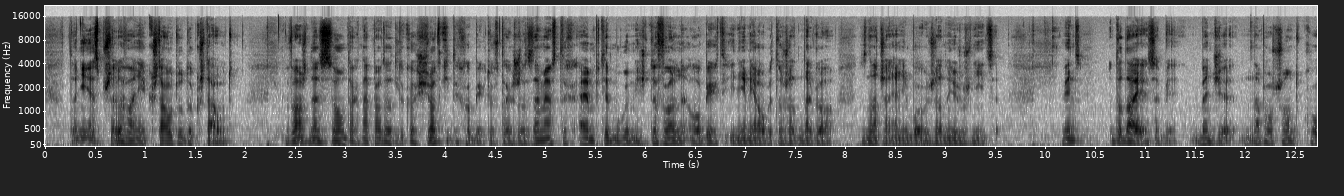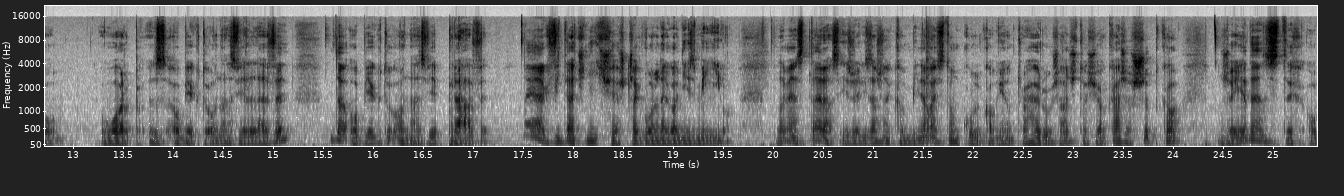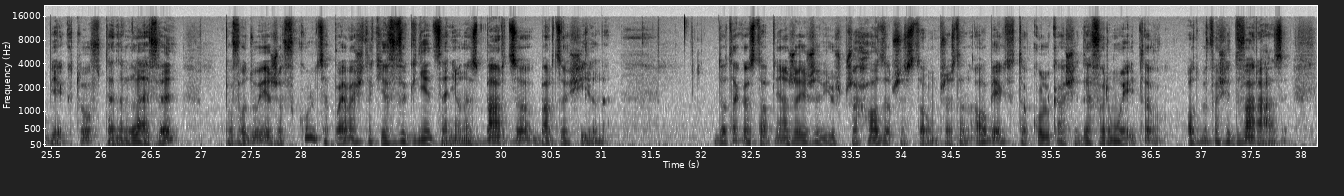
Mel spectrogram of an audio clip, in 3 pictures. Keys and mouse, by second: 4.8-6.8 right drag, 10.0-11.8 right drag, 11.2-13.2 drag, 15.5-17.5 drag, 19.4-22.3 middle drag, 22.3 click, 28.2-29.9 middle drag, 31.4-33.3 drag.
